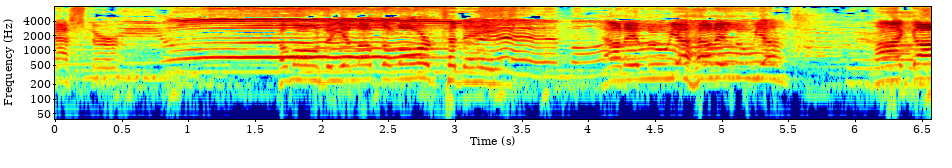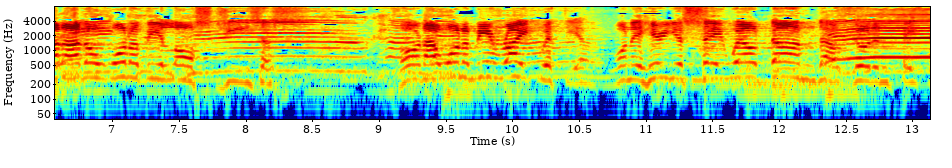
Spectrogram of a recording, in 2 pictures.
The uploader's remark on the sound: preaches at Life Tabernacle Church, Baton Rouge, LA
